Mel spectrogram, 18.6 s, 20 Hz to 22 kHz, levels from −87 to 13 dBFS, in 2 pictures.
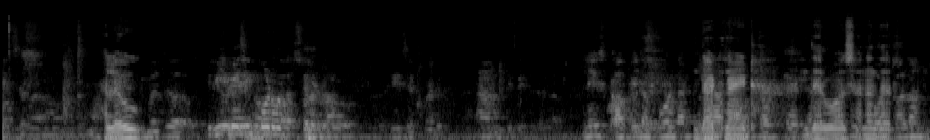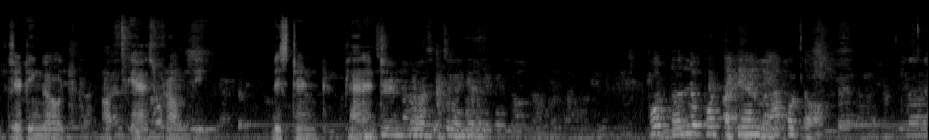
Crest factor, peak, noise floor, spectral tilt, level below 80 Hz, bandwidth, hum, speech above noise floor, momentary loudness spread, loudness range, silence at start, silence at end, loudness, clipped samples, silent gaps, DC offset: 24 dB; -14 dBFS; -60 dBFS; -6.5 dB/octave; -62 dBFS; 13.5 kHz; none; 25 dB; 22 LU; 7 LU; 0.05 s; 0 s; -36 LUFS; under 0.1%; none; under 0.1%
